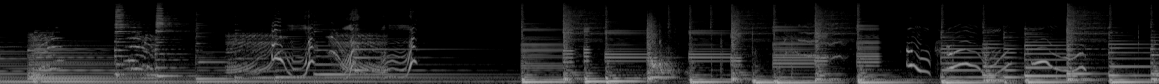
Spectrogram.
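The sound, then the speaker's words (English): A female puppy yips and barks in quick, high-pitched bursts, fairly loud, repeating at an uneven rhythm over a steady tonal hum, with whiny pitch bends between yelps. “What a sweet little puppy you are.”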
